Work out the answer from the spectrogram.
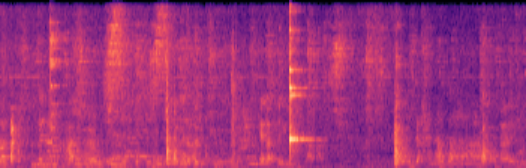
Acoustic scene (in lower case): restaurant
